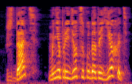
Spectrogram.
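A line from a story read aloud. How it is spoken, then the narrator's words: Exclamation. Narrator (Russian): воскликнула Мелисандра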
